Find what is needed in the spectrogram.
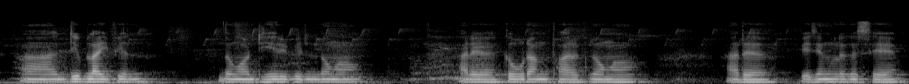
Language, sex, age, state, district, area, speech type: Bodo, male, 45-60, Assam, Kokrajhar, rural, spontaneous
